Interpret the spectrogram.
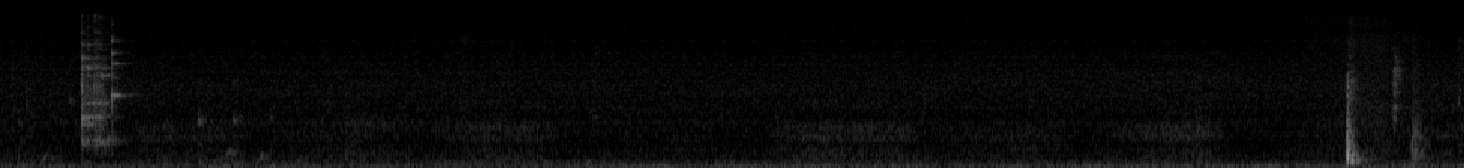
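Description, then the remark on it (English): Beer being poured into glasses: a soft, faint pouring murmur over a low steady hum, framed by a short glassy clink near the start and a sharper, louder clink of glass at the end. “Pretty good pour”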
